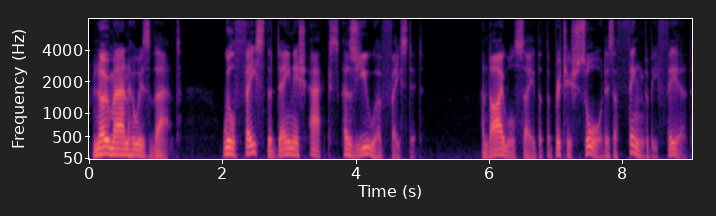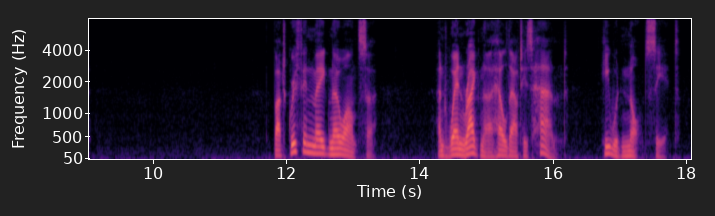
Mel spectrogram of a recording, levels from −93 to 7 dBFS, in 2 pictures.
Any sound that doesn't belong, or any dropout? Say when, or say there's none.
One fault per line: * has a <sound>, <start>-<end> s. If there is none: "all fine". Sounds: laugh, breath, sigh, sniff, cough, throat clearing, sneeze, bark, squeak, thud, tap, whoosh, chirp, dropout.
all fine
